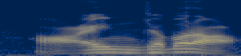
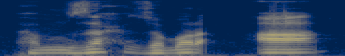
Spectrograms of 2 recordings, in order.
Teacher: উচ্চারণ সবাই ধরি, আইন জবর আ, আবার আইন জবর আ, আইন পেশ উ, আইন জের ই, ভেঙে ভেঙে উচ্চারণ, আ, উ, ই, আইন দুই জের ইন, আইন দুই জবর আন, আইন দুই পেশ উন, ভেঙে ভেঙে উচ্চারণ, ইন, আন, উন, আবার ইন, আন, উন। তাহলে আইন অক্ষর হলকের মধ্য থেকে একটু চেপে পড়তে হয়, আর হামজা অক্ষর হলকের প্রথম থেকে শক্ত করে পড়তে হয়।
